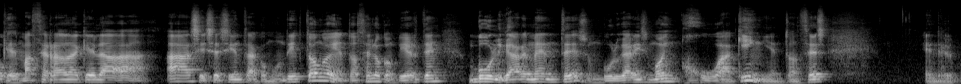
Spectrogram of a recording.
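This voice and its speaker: A man with a Spanish accent giving a spoken grammar lecture, emphatic and lively, sounding out vowels aloud to demonstrate them. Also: fairly low pitch. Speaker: university lecturer.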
